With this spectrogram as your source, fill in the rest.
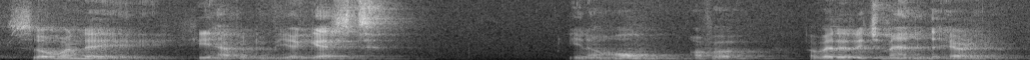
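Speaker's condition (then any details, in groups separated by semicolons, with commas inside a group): No condition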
